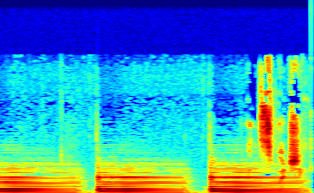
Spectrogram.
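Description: Piano notes played by alternating hands ring out clearly and close, three sustained notes struck about a second apart, each decaying before the next, with no talk.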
